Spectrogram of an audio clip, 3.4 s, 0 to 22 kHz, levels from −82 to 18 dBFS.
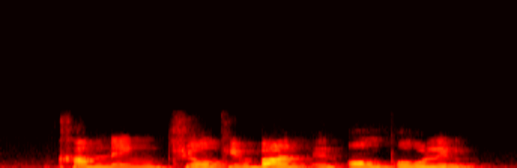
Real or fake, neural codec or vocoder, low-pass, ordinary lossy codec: fake; codec, 16 kHz, 2 kbps, X-Codec, HuBERT features, trained on balanced general audio; none; none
